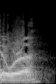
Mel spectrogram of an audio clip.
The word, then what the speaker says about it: Ghidorah: but- Ghidorah.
